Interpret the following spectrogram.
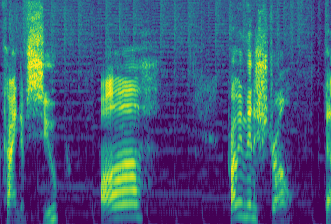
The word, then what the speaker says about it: minestrone: It's pronounced minestrone, Phil.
